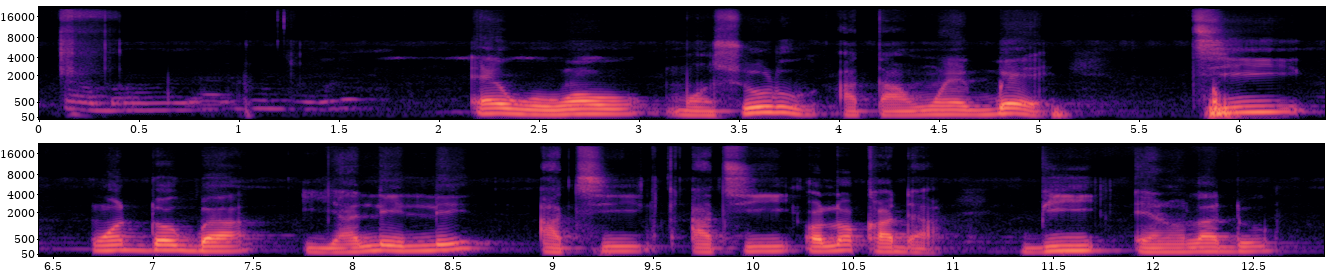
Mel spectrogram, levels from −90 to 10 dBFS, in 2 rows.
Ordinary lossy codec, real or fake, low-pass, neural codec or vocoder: none; fake; none; autoencoder, 48 kHz, 128 numbers a frame, DAC-VAE, trained on Japanese speech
